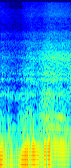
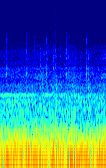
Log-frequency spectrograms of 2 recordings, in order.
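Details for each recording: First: Short, clean rev rising and falling smoothly without stumbles or popping after replacing the ignition coil (parts swapped without checking codes; wiring still suspected possible); engine running evenly on all cylinders, healthy revving. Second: Car under full throttle up a hill, foot to the floor but barely moving and losing power intermittently; heavy engine drone with sharp stutters roughly twice a second, a one-cylinder misfire from a failed ignition coil pack.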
